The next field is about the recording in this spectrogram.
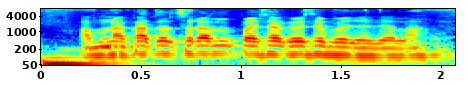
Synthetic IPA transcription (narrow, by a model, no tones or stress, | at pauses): ɦəmnakʰaːt̪əɾsəɾamẽpəjsakəɾsebʱəd͡ʒad͡ʒala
